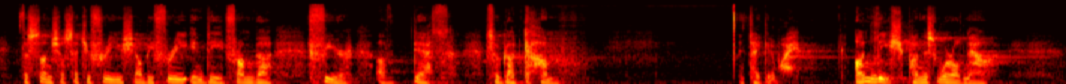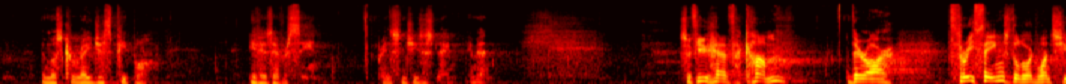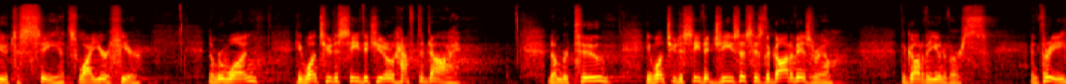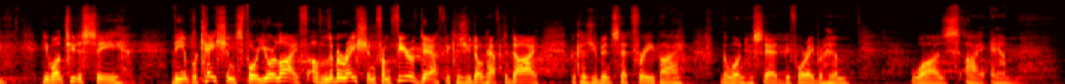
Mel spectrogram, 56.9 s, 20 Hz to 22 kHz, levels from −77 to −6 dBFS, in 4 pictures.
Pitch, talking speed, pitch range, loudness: 140 Hz, 140 wpm, 125-160 Hz, -29 LUFS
